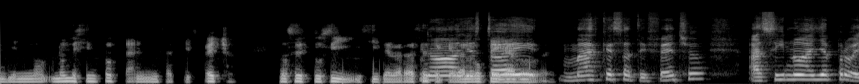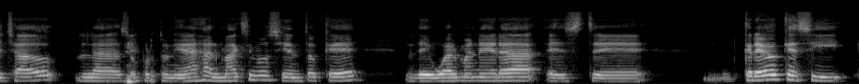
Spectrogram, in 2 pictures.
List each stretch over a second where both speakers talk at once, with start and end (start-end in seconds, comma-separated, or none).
4.2-5.6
